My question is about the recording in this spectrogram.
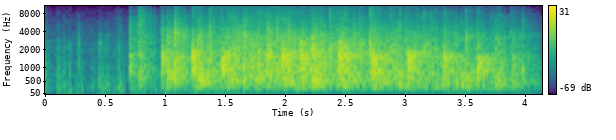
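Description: An audience clapping as a talk ends. The applause starts about a second in as dense, many-handed clapping and dies away near the end.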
